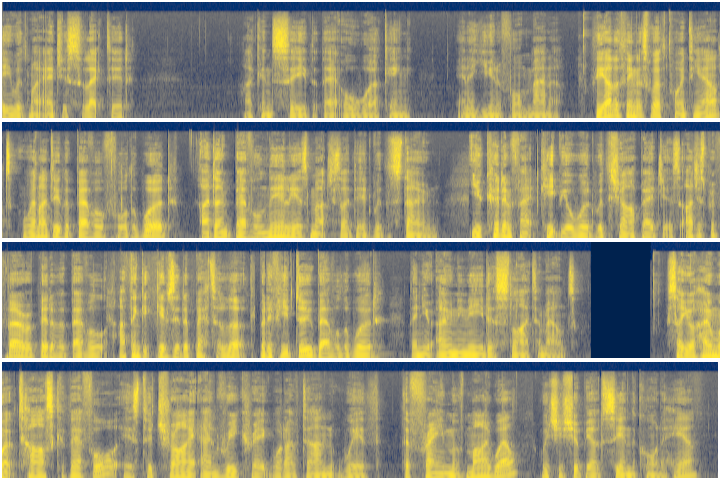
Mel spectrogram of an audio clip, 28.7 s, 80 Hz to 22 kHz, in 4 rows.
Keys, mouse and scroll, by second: 5.9 click, 6.3-28.7 middle drag, 7.0-7.6 scroll up 2, 20.3 scroll down 2.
